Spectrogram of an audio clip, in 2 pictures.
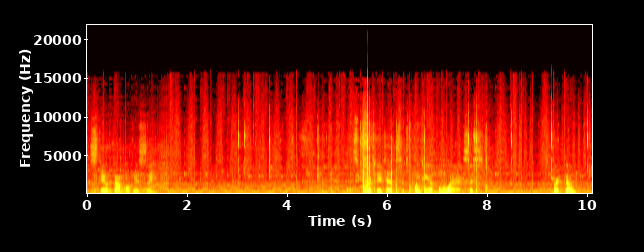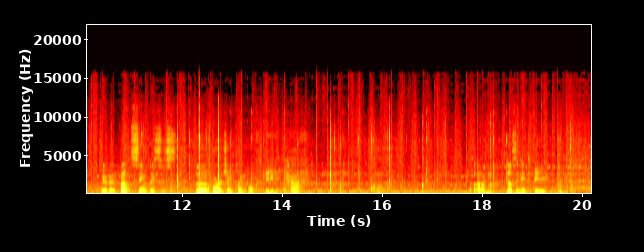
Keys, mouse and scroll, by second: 2.9-4.6 drag, 4.4 KP_7, 5.8 KP_7, 5.9 r, 8.2 r, 9.8-11.3 drag, 11.8-13.9 middle drag, 15.6 z, 19.5 g.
